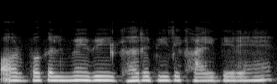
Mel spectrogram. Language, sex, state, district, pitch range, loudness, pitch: Hindi, female, Jharkhand, Deoghar, 180-185 Hz, -15 LUFS, 180 Hz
